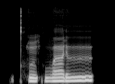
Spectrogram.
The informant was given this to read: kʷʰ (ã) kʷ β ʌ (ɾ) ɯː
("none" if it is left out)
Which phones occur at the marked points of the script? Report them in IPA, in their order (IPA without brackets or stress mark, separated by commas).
ã, ɾ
